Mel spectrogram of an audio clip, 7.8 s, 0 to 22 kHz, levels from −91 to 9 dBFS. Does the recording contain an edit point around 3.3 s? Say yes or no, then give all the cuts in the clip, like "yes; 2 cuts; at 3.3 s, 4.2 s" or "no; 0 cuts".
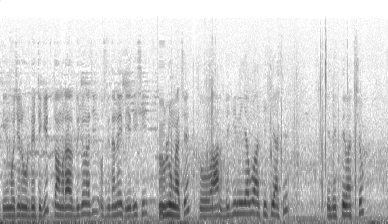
yes; 1 cut; at 3.3 s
